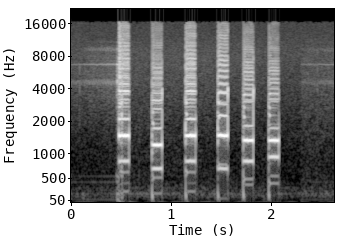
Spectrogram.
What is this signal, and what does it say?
DTMF, heard as telephone touch tones, tones of about 120 ms. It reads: 919380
